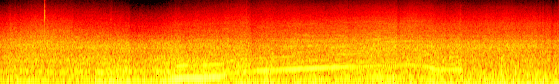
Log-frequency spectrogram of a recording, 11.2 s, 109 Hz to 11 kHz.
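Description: A BMW Z4 engine hums and climbs in pitch as it accelerates, with the tone dropping at manual gear changes, heard steadily from inside the car on an afternoon drive.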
